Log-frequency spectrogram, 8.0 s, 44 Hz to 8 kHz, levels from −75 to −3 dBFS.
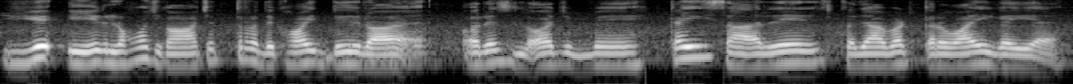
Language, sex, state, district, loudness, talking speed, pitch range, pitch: Hindi, male, Uttar Pradesh, Jalaun, -18 LUFS, 140 wpm, 145-175 Hz, 160 Hz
